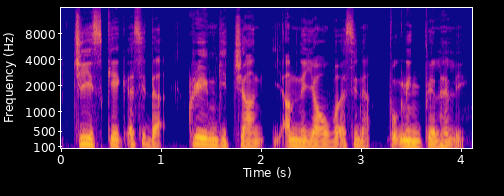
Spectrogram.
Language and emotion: Manipuri, happy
